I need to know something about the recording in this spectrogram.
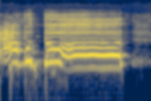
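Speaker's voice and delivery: imitated frantic scream. Recounting what a sick man screamed in a hotel room, imitating frantic screaming. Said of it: "So he's screaming".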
